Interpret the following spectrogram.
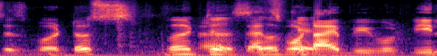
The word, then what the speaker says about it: Virtus: virtus has provided by the way it is pronounced as virtus that's what I would be like to call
